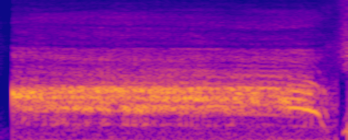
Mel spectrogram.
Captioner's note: screaming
